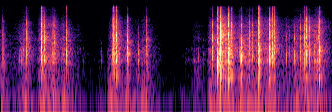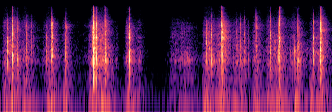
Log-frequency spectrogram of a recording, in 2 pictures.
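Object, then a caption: Plastic air column cushion packaging. A flat, clear plastic air column cushion bag, hollow with air-filled columns, lies on a wooden table while fingertips and short nails scratch and tap its surface. Bursts of bright, crisp crinkling and ticking come in short clusters separated by brief pauses, each tap decaying almost instantly.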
